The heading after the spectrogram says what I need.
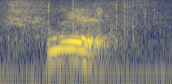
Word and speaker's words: trough: a stupid language for instance the correct correct pronunciation is trough right trough i kid you not now if that's trough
